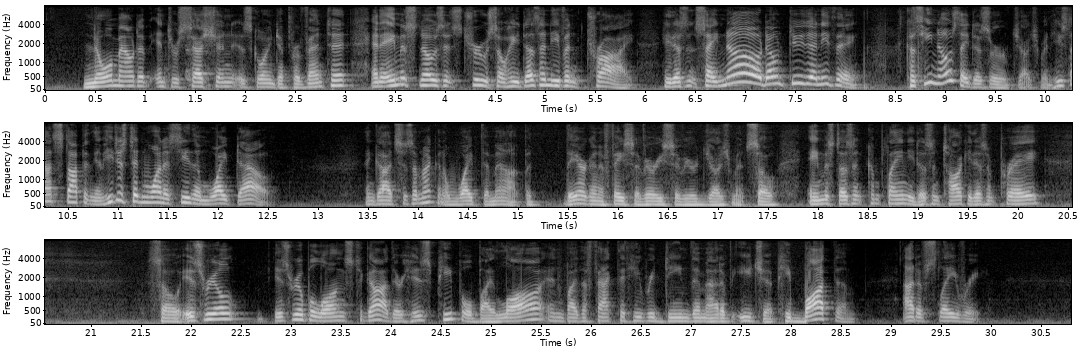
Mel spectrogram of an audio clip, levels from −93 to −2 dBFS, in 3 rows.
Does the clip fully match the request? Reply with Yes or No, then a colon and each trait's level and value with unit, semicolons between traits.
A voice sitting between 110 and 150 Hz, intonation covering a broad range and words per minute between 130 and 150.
No: low, 135 Hz; wide, 6.6 semitones; average, 200 wpm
